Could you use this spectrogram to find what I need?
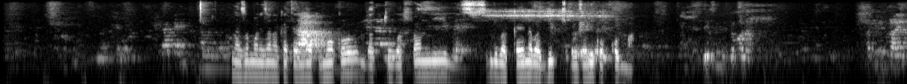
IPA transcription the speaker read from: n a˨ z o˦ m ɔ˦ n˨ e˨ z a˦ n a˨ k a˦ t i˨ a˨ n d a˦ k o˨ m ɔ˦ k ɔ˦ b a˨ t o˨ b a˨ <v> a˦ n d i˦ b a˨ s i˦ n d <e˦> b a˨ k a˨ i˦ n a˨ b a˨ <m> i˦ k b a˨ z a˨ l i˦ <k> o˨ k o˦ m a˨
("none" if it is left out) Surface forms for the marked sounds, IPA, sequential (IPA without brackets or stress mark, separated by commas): f, i˦, b, k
